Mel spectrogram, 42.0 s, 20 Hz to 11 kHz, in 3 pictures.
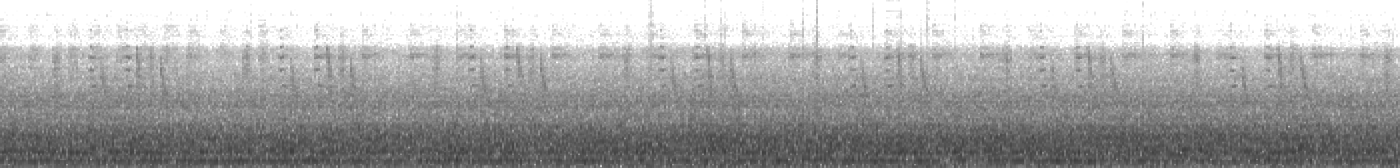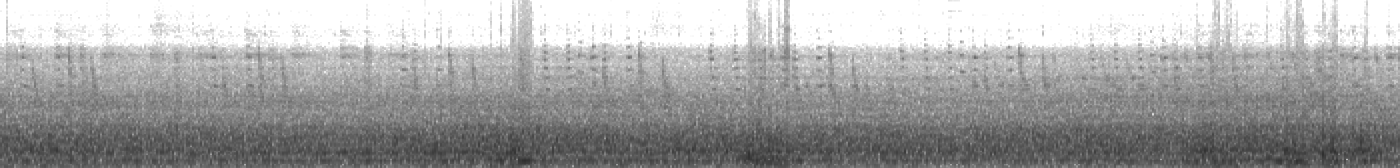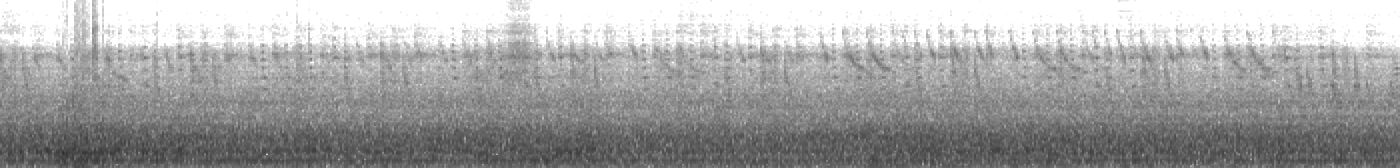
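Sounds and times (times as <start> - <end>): car road and engine noise: 0.0 - 42.0.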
